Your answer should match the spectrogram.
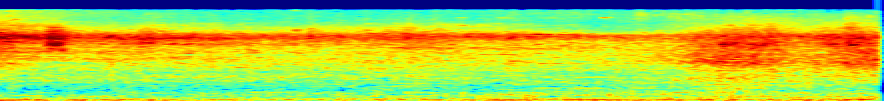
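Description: Road traffic on a city street: a motorcycle and cars driving past over a steady low engine rumble, with a vehicle passing close near the end.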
